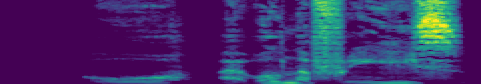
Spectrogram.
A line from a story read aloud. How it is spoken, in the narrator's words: he said softly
